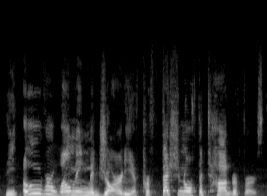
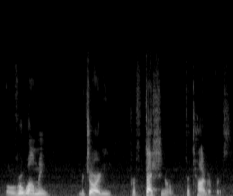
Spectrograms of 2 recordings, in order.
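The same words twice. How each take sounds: First: OVERWHELMING pitched high, phrase flowing on; emphatic statement. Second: OVERWHELMING, MAJORITY, PROFESSIONAL set apart by pauses; deliberate repetition. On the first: Photographer correcting older viewers about professionals, emphatic. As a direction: announce "overwhelming majority" high, in one run. Makes point, then repeats it slowly. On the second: Photographer driving the point home to older viewers, deliberate. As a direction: drop lower, isolate "overwhelming" and "majority" for weight. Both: Real, not acted.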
